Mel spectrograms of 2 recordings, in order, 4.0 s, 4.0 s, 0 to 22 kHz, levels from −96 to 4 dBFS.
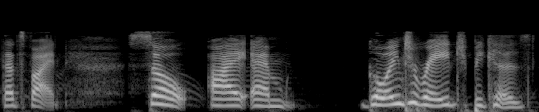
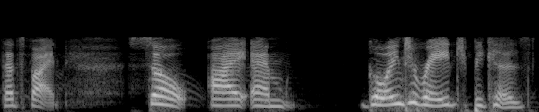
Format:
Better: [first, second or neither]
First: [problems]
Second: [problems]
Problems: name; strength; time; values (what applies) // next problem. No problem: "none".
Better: first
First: garbled, watery; slightly; nothing above 6.5 kHz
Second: garbled, watery; badly; nothing above 5.5 kHz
